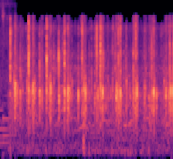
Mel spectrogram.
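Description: A crowd of people on a beach in Praia Grande, on the São Paulo coast, clapping in steady, rhythmic unison, a technique used when a child gets lost, the claps dense and moderately loud with a faint wash of background murmur.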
